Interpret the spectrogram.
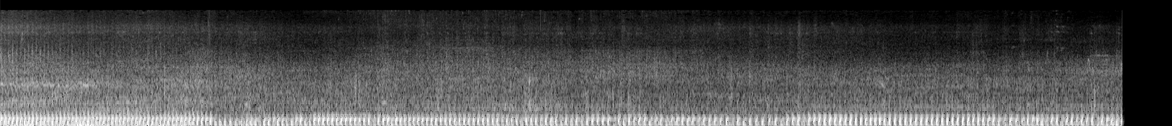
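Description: Engine of a moving vehicle running at road speed, a low, rapidly pulsing drone. It eases off about two seconds in, picks up again near the end, and then cuts off abruptly.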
